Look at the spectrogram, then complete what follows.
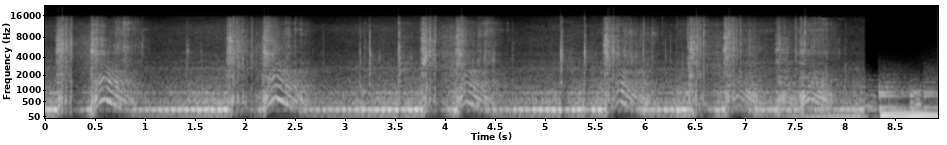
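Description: Pneumatic impact wrench hammering the engine side-cover bolts of a Royal Enfield Bullet 350 loose, in a series of short bursts, each ending in a falling whine as the tool spins down. Music comes in near the end.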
